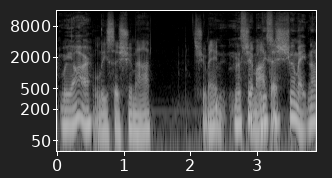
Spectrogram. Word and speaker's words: Shumate: Lisa Shumate. No, not Shumate. It's Shumate. spelled, you could pronounce it Shumate, but that would be wrong.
